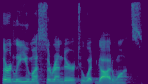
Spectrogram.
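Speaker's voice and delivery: ordinary talk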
